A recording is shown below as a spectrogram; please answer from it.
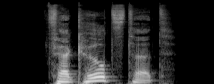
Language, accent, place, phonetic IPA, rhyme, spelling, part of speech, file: German, Germany, Berlin, [fɛɐ̯ˈkʏʁt͡stət], -ʏʁt͡stət, verkürztet, verb, De-verkürztet.ogg
- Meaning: inflection of verkürzen: 1. second-person plural preterite 2. second-person plural subjunctive II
